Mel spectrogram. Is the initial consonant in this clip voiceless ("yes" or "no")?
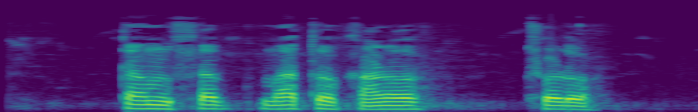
yes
